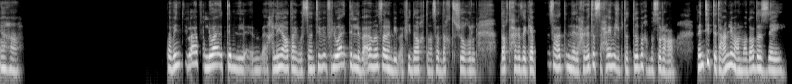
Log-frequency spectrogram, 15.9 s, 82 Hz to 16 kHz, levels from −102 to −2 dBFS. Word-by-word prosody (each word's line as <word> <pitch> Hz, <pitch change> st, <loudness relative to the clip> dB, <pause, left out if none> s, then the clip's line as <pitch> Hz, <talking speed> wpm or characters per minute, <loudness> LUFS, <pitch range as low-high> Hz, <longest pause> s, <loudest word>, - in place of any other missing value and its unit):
أها. 205 Hz, -4 st, -3 dB, 2.9 s
طب 225 Hz, 0 st, -1 dB
أنتِ 280 Hz, +2 st, +2 dB
بقى 295 Hz, +4 st, 0 dB
في 250 Hz, -3 st, -4 dB
الوقت 260 Hz, +1 st, +4 dB
ال 220 Hz, -4 st, +1 dB, 0.4 s
ال -, -, -12 dB
خليني 230 Hz, +3 st, +2 dB
أقاطعك 220 Hz, -2 st, -1 dB
بس، 190 Hz, +3 st, -1 dB
أنتِ 220 Hz, +3 st, -2 dB
في 240 Hz, -1 st, -4 dB
الوقت 260 Hz, +2 st, +3 dB
اللي 235 Hz, -3 st, +1 dB
بقى 205 Hz, +5 st, 0 dB
مثلًا 245 Hz, -1 st, +2 dB
بيبقى 195 Hz, -3 st, -5 dB
في 225 Hz, +4 st, -7 dB
ضغط 205 Hz, 0 st, -4 dB
مثلًا 195 Hz, +2 st, -3 dB
ضغط 200 Hz, +2 st, -9 dB
شغل 195 Hz, -2 st, -2 dB, 0.5 s
ضغط 210 Hz, 0 st, -2 dB
حاجة 220 Hz, -1 st, -2 dB
زي 210 Hz, 0 st, 0 dB
كده 210 Hz, +2 st, +1 dB
بتشوفي 285 Hz, +8 st, -24 dB
ساعات 240 Hz, 0 st, -1 dB
إن 235 Hz, -3 st, +1 dB
الحاجات 215 Hz, +5 st, -1 dB
الصحية 255 Hz, -2 st, +7 dB
مش 245 Hz, -4 st, -2 dB
بتطبخ 225 Hz, +4 st, -3 dB
بسرعة، 195 Hz, -3 st, -2 dB, 0.4 s
فأنتِ 270 Hz, +6 st, +4 dB
بتتعاملي 225 Hz, -, +2 dB
مع 250 Hz, -, +2 dB
الموضوع 195 Hz, +2 st, -1 dB
ده 230 Hz, 0 st, +2 dB
إزاي؟ 195 Hz, -2 st, 0 dB
220 Hz, 155 wpm, -23 LUFS, 205-245 Hz, 2.9 s, الصحية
